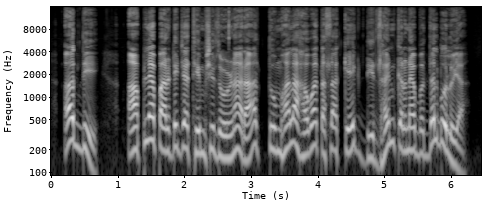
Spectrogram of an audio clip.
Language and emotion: Marathi, happy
